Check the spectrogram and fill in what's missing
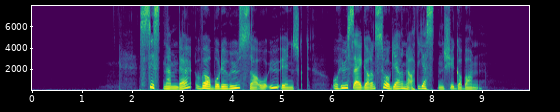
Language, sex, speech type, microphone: Norwegian, female, read, Sennheiser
